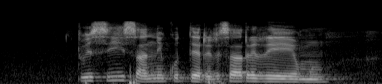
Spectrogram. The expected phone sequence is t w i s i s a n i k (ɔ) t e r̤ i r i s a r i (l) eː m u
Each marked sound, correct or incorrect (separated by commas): incorrect, incorrect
